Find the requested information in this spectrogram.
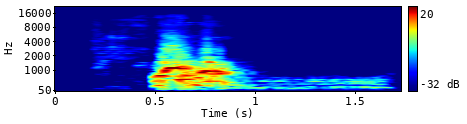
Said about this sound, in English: I think your dog strongly disagrees with me.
